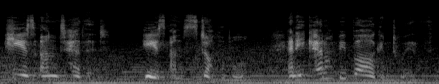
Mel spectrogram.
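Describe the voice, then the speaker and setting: A woman playing a cool, ominous spy in a video game cutscene, speaking with deliberate weight. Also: on the high side, very animated. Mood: ominous, warning. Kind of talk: video game cinematic acting. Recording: music behind the voice.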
